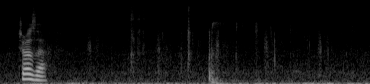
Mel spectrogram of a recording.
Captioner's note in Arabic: صوت ارتطام كتاب بالأرض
